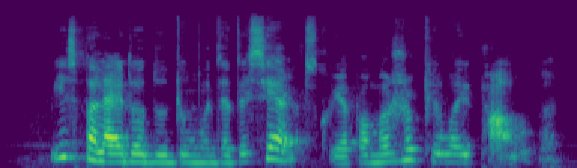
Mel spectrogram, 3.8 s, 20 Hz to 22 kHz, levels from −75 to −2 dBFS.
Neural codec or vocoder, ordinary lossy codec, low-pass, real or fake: codec, 44.1 kHz, 3.4 kbps, Pupu-Codec; Opus, 64 kbps; 14.4 kHz; fake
